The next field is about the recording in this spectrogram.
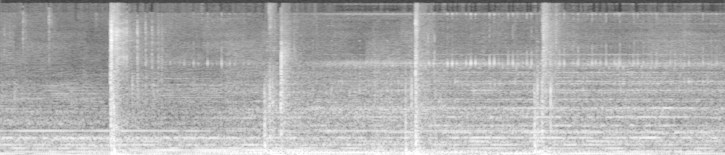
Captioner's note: suspenseful music; thumping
